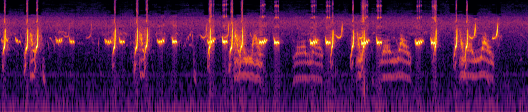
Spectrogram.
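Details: Quail heard in the morning, reportedly running, mostly rapid high thin chirps and clicks in quick succession, with a few lower nasal harmonic calls breaking through in the middle.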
